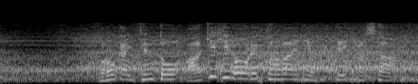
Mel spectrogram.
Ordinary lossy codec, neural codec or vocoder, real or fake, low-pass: none; codec, 16 kHz, 16 kbps, FunCodec, trained on Chinese and English, 50 frames a second; fake; 7.2 kHz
